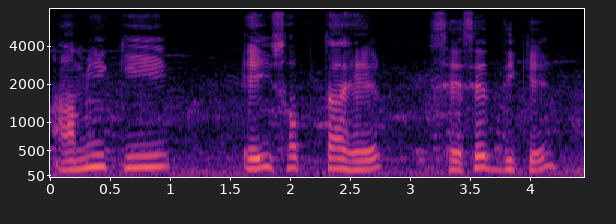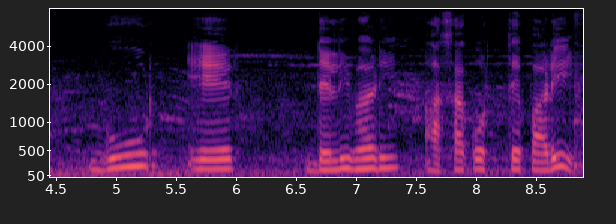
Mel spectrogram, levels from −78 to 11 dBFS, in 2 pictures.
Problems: constant background noise, continuous background conversations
